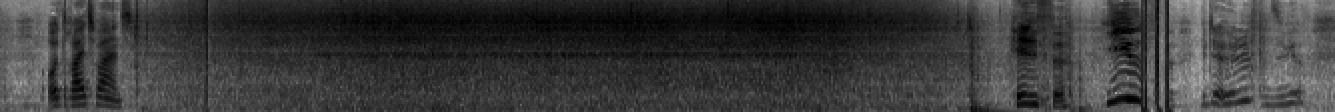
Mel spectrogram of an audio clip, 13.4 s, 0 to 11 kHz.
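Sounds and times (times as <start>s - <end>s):
speech: 0.5s - 1.7s, 10.1s - 13.2s
large hailstones pounding down heard through open window: 1.4s - 9.9s.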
